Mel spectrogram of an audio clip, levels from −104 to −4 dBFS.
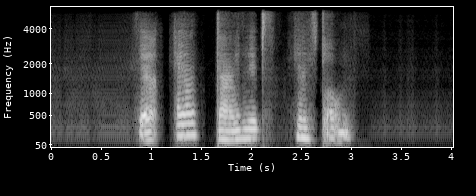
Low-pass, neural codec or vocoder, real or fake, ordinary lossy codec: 5.4 kHz; codec, 16 kHz, 0.5 kbps, FreqCodec, smaller model; fake; AAC, 32 kbps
